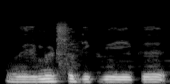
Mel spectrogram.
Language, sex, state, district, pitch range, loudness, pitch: Rajasthani, male, Rajasthan, Churu, 115-130 Hz, -18 LUFS, 120 Hz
